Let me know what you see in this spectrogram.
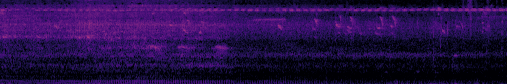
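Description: Outdoor garden ambience: a low rumble, stronger in the first half, with scattered short bird chirps, most of them in the second half.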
